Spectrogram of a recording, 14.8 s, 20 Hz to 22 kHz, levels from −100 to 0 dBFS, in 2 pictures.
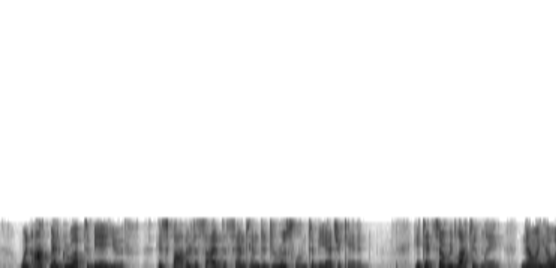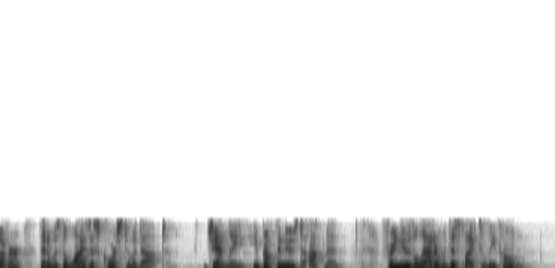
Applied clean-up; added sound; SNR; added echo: none; none; none; none.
